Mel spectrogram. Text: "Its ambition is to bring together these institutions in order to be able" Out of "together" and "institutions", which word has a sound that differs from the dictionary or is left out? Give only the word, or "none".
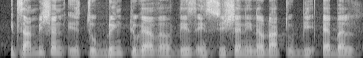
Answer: institutions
